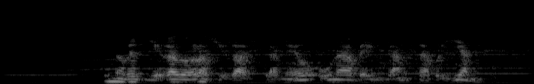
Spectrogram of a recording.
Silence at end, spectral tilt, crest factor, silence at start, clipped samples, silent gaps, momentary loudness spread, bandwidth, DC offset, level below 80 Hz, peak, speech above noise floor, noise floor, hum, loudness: 0.05 s; -6 dB/octave; 18 dB; 0.3 s; under 0.1%; none; 10 LU; 6.8 kHz; under 0.1%; -76 dBFS; -26 dBFS; 27 dB; -70 dBFS; none; -44 LUFS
